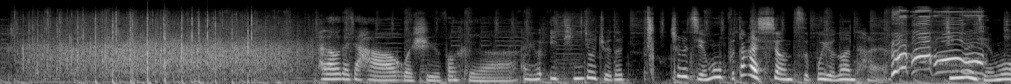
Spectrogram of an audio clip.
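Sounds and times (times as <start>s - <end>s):
clapping applause: 0.0s - 3.3s
speech: 3.2s - 10.1s
laughter: 8.9s - 9.9s.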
